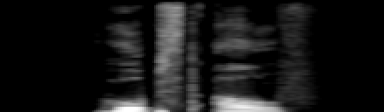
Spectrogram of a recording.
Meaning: second-person singular preterite of aufheben
- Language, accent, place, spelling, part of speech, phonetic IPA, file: German, Germany, Berlin, hobst auf, verb, [ˌhoːpst ˈaʊ̯f], De-hobst auf.ogg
